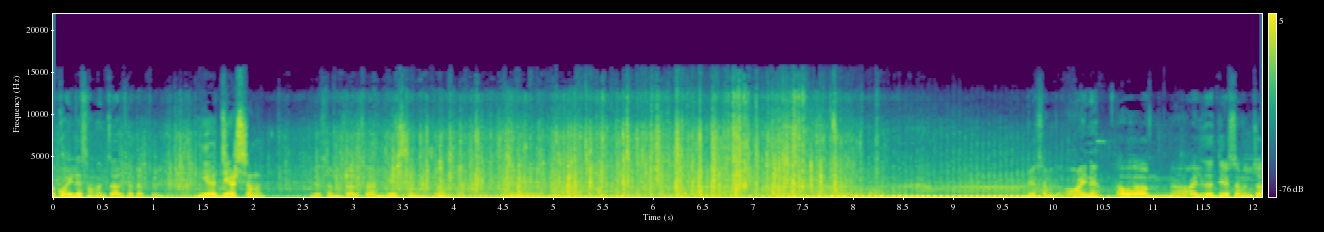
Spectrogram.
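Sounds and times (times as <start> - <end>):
bamboo slats clattering: 0.0 - 8.4
small motorcycle engine passing: 0.0 - 12.0.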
